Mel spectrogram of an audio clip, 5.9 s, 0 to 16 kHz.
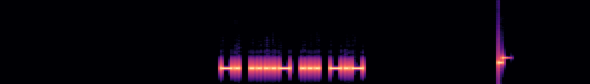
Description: Morse code, heard as a keyed tone, about 28 wpm, 700 Hz. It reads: N4SK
